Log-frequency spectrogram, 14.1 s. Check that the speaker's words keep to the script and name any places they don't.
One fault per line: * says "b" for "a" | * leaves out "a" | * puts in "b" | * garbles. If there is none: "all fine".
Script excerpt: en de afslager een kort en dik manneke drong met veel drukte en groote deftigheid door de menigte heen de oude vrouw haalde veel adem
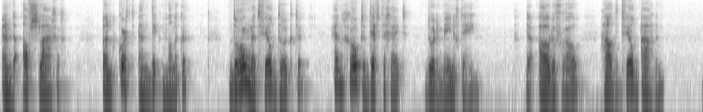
all fine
